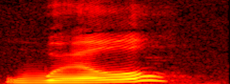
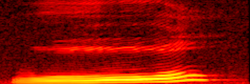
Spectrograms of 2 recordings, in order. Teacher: Try making wa sound long in words such as wall and what. You will find that it sounds like ooh. So we say will.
